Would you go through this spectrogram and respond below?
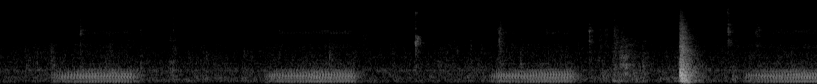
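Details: French Bulldog dam nursing her three-week-old litter indoors gives four rhythmic, rumbling snore-like breaths, about two seconds apart, with a sharp knock near the end and soft rustling.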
